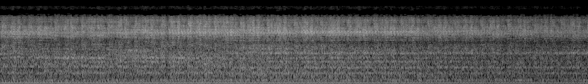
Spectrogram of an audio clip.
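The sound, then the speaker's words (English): A Sprinter van rattles while driving: a dense, continuous buzzing rattle runs over steady engine and road rumble. It stays loud and unbroken for the whole stretch, with no voices. “this is indeed the sound I was hearing as I drove my Sprinter back from Vermont to Chicago.”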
